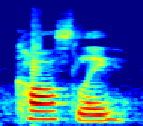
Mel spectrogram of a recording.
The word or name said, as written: costly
